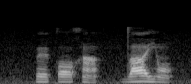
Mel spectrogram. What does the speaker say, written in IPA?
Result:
p øː k ɔː x ã | d̪ aː j ɔ̃

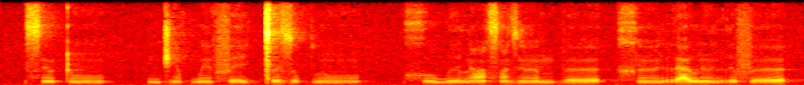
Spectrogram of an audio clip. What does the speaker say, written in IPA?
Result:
s ə̃ ʊ̯ ʈ õ | n d͡ʒ ã p w ɛ̃ f ɛ ɪ̯ ǀ ə z o p l õ | x o w ə l ã sˤ ə̃ z œ̃ m b œ | x œ̃ r a ʊ̯ ɾ ə̃ r ə f œ

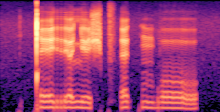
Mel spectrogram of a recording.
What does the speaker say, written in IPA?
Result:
ǃ e rʲ ɐ lʲ ɘ ʃ t͡sʼ ɛ k m b o

